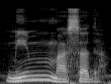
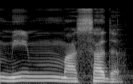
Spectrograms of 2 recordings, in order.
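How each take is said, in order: Both takes have the same delivery.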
